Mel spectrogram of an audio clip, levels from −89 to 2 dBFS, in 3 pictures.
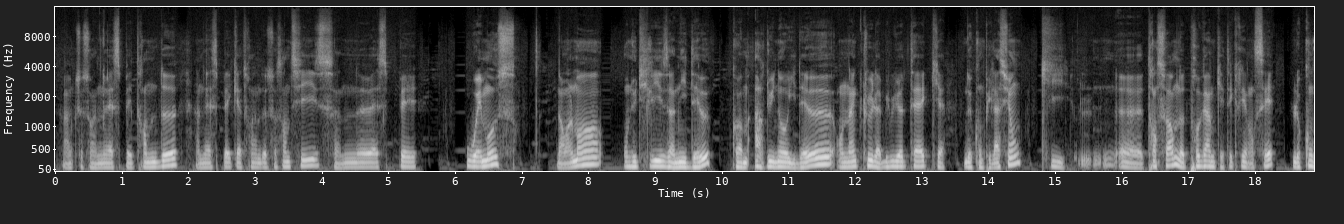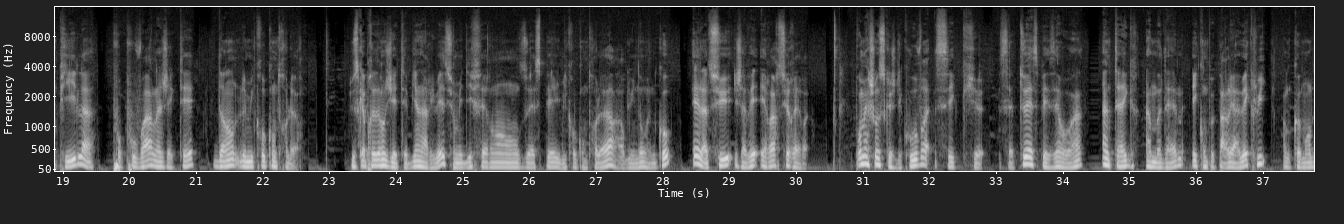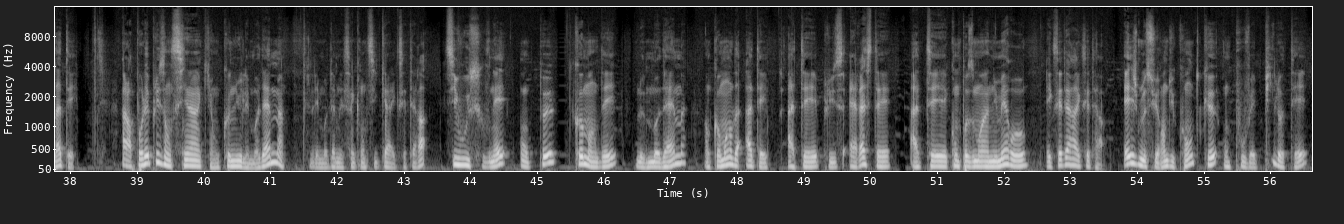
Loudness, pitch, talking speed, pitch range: -20 LUFS, 110 Hz, 135 wpm, 100-125 Hz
